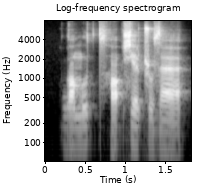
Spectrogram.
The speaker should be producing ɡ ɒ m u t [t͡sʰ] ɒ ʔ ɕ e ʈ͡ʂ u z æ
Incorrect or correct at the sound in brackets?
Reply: correct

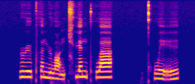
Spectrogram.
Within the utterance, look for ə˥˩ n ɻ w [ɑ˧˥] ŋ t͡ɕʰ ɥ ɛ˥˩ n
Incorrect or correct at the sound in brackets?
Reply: incorrect: ɑ̰˨˩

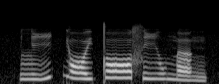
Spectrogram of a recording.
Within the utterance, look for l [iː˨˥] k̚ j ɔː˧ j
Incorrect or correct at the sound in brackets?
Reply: correct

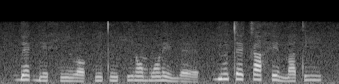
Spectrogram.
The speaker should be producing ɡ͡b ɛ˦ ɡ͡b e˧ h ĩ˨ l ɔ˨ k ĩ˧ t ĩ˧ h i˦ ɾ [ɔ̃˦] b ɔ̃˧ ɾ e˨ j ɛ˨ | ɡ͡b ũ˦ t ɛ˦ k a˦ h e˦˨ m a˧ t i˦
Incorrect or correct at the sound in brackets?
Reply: correct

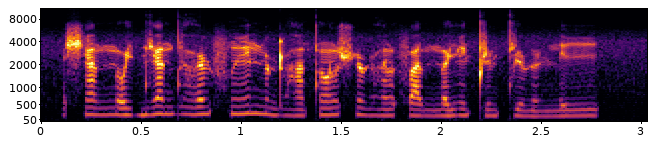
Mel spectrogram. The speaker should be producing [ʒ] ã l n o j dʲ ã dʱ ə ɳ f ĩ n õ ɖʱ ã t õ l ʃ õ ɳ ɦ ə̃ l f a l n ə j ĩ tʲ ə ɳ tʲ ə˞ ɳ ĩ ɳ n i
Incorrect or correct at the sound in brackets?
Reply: incorrect: ʃ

